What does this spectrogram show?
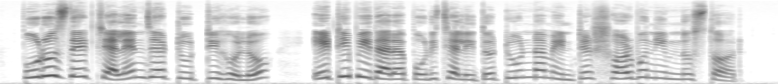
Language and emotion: Bengali, neutral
